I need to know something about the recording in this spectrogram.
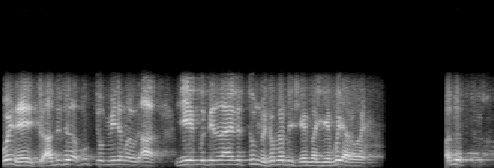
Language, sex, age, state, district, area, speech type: Manipuri, male, 60+, Manipur, Imphal East, rural, conversation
